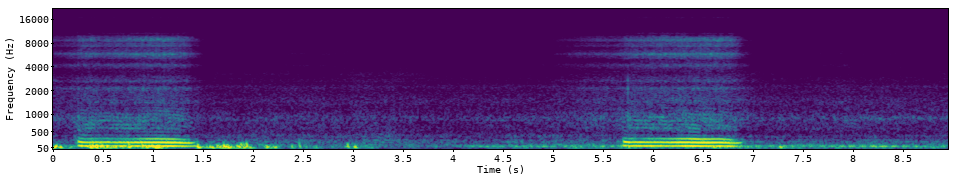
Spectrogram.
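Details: Girlfriend snoring in her sleep: two loud, low, rattling snores on the in-breath, roughly five seconds apart, with quieter breathing between; ordinary snoring.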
